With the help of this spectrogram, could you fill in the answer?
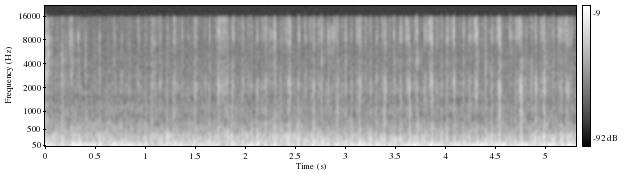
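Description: A small, round, flat, solid cork disc held in the fingers is tapped and scratched with the fingertips and nails. The result is a quiet, continuous stream of rapid, dull, low-heavy taps mixed with short, scratchy clicks, each dying away almost instantly.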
